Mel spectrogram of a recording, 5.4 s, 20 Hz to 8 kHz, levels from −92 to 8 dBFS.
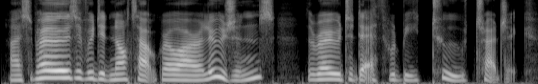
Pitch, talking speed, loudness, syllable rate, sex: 195 Hz, 190 wpm, -19 LUFS, 4.9 syllables/s, female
